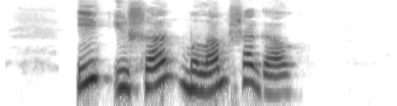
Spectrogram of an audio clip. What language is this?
Mari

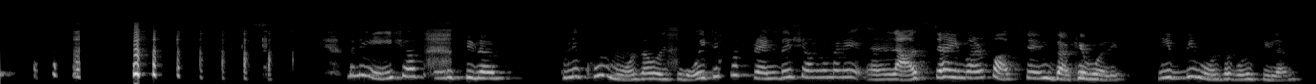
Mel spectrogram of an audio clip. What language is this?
Bangla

